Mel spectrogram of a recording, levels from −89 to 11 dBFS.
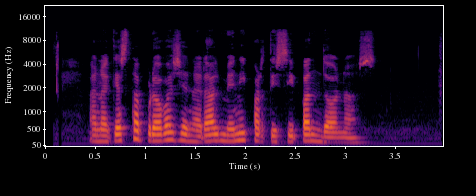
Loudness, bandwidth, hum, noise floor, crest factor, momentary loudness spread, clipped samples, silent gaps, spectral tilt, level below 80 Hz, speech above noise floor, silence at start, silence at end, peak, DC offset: -27 LUFS; 11.5 kHz; none; -65 dBFS; 20 dB; 12 LU; under 0.1%; none; -5 dB/octave; -80 dBFS; 39 dB; 0.45 s; 0.7 s; -8 dBFS; under 0.1%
